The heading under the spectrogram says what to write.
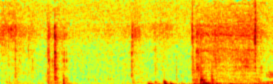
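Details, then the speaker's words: Neglected Lincoln Town Car rear power window, retested after the battery was disconnected for an electrical repair: a few switch clicks, then the low hum of the motor running the glass; works again. "And now the back window's working."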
